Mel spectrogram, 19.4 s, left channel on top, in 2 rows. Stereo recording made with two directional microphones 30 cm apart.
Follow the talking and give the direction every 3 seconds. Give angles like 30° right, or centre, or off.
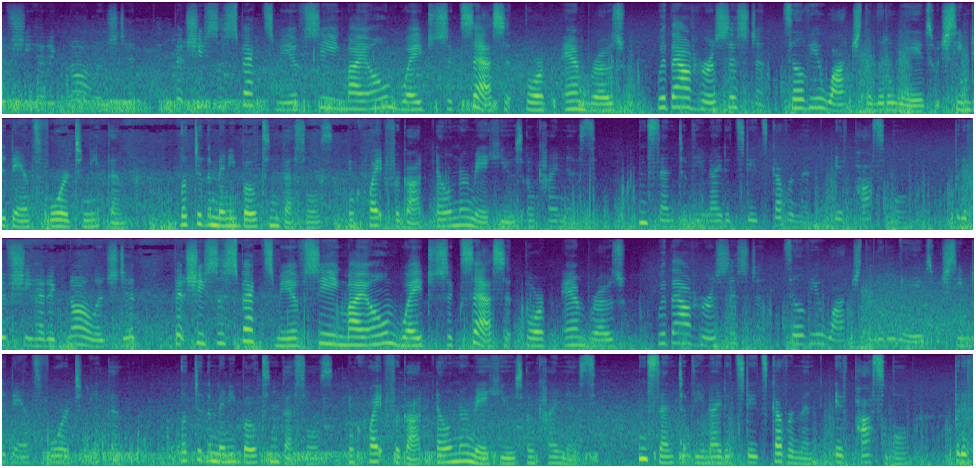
50° right, 10° right, 40° left, 30° left, 10° right, 50° right, 60° right.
